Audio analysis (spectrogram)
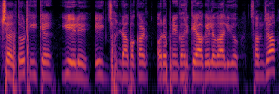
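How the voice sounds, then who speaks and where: A man's voice: on the high side, monotone, measured pace, a little mellow, no room sound, lightly acted. Swaggering, bossy cartoon ghost played by a man. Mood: bullying. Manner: swaggering, bullying, colloquial. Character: bossy, boastful male ghost who bullies villagers and flatters his sweetheart. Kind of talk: Hindi cartoon story voice acting.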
